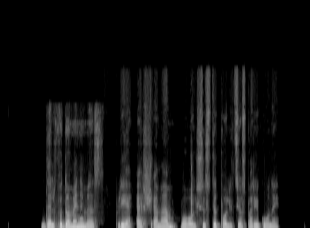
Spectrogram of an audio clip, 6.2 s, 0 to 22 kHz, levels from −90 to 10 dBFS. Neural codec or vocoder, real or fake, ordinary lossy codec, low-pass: none; real; Opus, 32 kbps; 14.4 kHz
